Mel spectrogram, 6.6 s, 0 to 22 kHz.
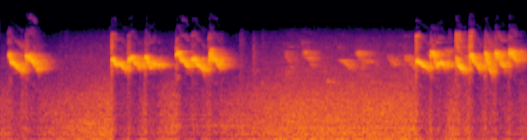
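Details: Oriental white-eye kept in a cage, singing on 28 February 2022: high, fast twittering bursts, a quieter stretch of faint scattered notes in the middle, then a long lively run of rapid chirping phrases at the end.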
